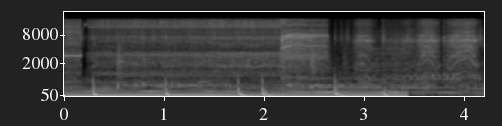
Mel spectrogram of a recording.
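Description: Small DC-motor drill running with a high whine; its pitch bends as the speed changes about two seconds in. Background music with a steady beat plays throughout.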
